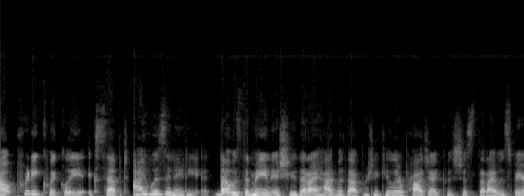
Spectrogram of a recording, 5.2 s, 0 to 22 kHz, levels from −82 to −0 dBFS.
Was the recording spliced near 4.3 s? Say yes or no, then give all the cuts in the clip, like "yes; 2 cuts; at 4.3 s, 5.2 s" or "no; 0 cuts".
no; 0 cuts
